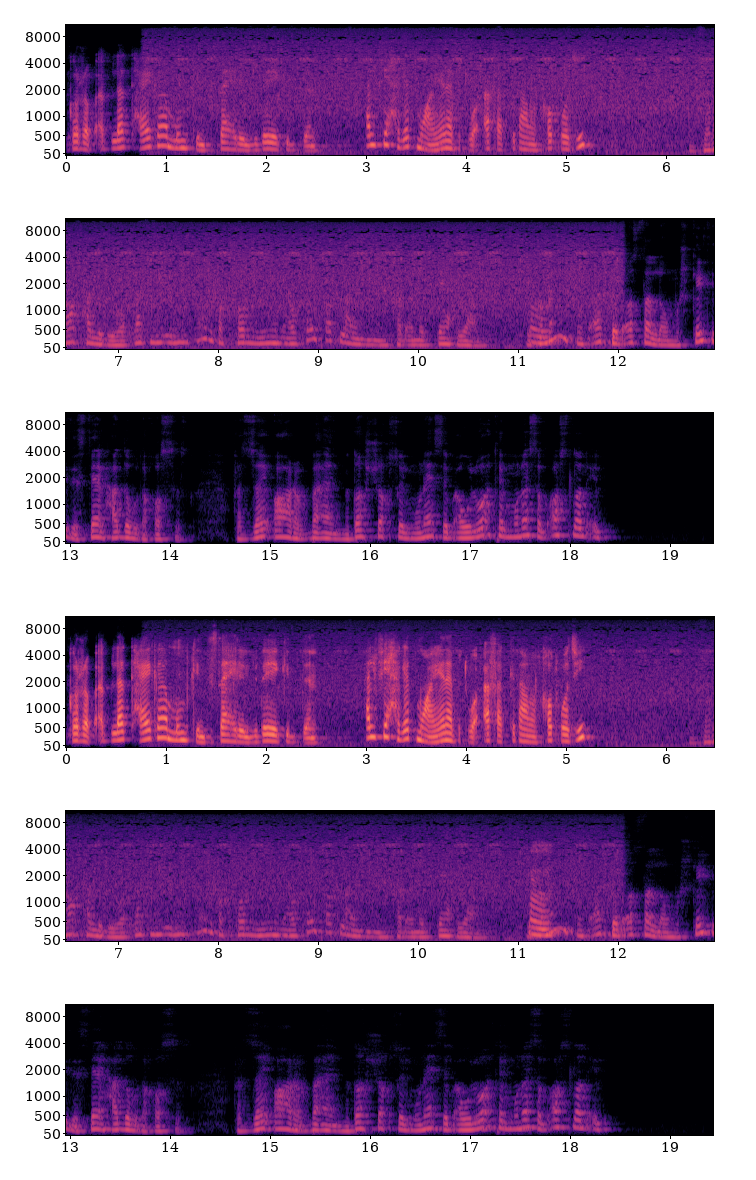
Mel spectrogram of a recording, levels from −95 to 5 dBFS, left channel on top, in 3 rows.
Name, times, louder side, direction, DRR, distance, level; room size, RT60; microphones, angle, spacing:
voice 1, 0.0-2.5 3.0-5.2 11.1-11.3, right 7 dB, 60° right, 0.3 m, -28 dB
sound 1, 0.7-12.1, left 4 dB, 15° left, 0.3 m, -46 dB
voice 2, 6.2-10.7 11.2-14.0 14.6-18.3, left 2 dB, 65° left, 0.7 m, -41 dB
8.7 x 7.3 x 3.4 m
head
